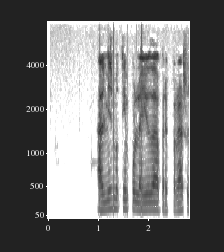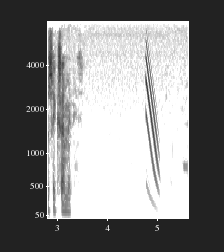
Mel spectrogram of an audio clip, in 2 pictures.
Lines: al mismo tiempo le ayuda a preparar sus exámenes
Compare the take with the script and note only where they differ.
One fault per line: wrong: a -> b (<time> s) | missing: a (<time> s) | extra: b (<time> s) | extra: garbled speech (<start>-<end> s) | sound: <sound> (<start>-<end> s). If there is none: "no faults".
sound: chirp (4.8-5.1 s)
